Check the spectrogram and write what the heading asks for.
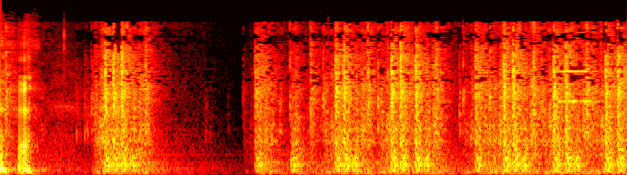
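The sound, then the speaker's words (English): Rapid mechanical typewriter keystrokes clatter in bursts, with a short pause before the typing resumes, fairly loud, and a faint bell-like ding near the end. “Okay, so a sound rarely heard, and he types on the typewriter”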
